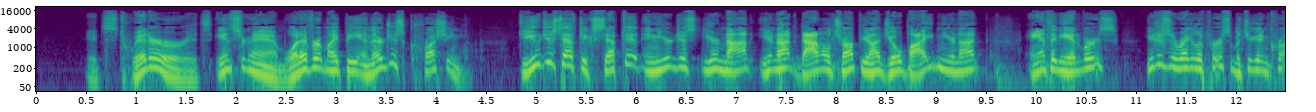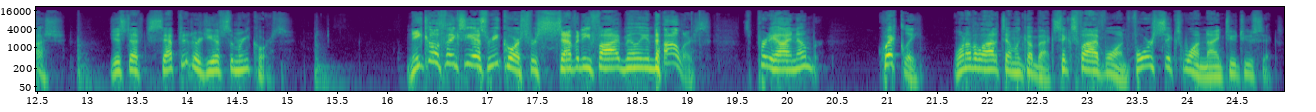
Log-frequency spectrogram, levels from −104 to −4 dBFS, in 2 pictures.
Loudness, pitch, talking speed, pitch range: -24 LUFS, 180 Hz, 195 wpm, 155-210 Hz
